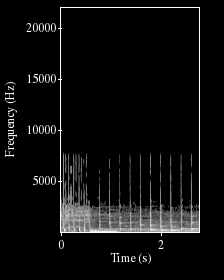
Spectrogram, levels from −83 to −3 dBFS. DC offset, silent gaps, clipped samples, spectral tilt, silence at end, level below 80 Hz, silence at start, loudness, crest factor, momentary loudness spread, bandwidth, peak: under 0.1%; none; under 0.1%; -5.5 dB/octave; 0 s; -18 dBFS; 0 s; -20 LUFS; 14 dB; 7 LU; 7.8 kHz; -2 dBFS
